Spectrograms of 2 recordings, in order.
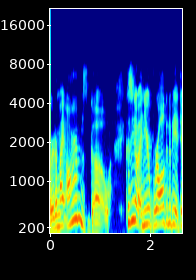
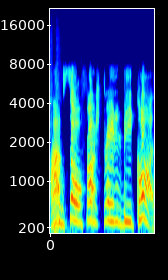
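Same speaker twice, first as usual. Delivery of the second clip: high, drawn-out cry of frustration; hammed-up venting, slow and high-pitched; embodied frustration; 8 semitones higher, much slower than usual. Shown as a demonstration. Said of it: "I have them embody it".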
